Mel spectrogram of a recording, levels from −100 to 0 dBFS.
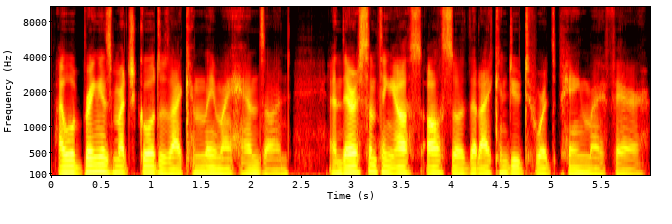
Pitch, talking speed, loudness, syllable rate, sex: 110 Hz, 270 wpm, -20 LUFS, 6.1 syllables/s, male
